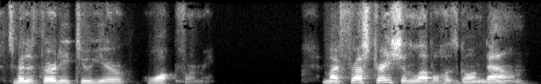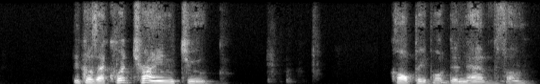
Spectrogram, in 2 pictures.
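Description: Gravelly folksy preacher in his seventies. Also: on the high side, unhurried, pauses often, mellow. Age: 70s. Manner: folksy, repetitive, emphatic. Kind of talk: casual sermon.

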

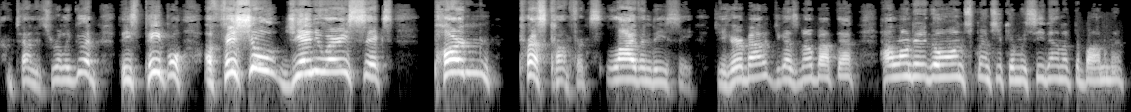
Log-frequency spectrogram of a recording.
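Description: Gravelly high-voiced male talk host. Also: darkish tone. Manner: emphatic, exclaiming, directs the producer. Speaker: host of a live talk stream. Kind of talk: casual live-stream talk show.

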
